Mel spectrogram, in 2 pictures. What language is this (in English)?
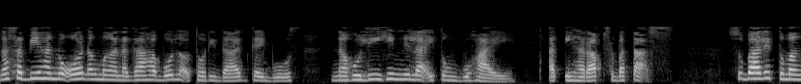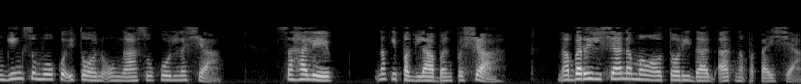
Filipino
